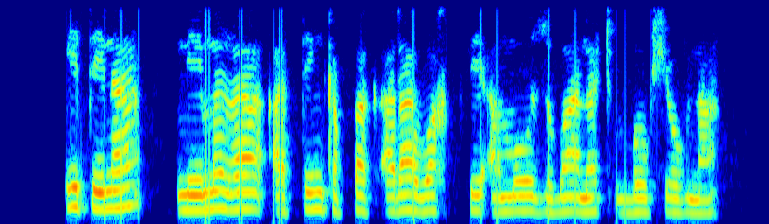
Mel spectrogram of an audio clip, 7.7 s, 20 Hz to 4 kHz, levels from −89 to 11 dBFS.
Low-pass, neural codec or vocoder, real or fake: 3.6 kHz; none; real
